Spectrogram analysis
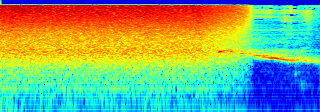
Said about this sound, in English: A whistle kind of sound, like descending kind of tone when they're converted to audio. He'd listen on his headphones because he could pick atmospherics from cosmic radiation. So atmospherics are caused by lightning all around the world.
